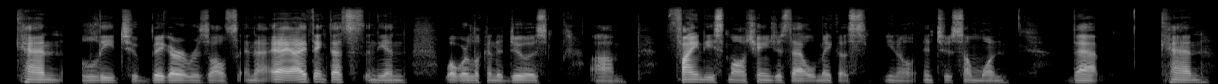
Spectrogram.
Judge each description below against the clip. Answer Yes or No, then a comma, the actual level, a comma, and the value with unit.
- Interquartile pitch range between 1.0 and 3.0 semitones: Yes, narrow, 2.6 semitones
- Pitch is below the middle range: Yes, low, 100 Hz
